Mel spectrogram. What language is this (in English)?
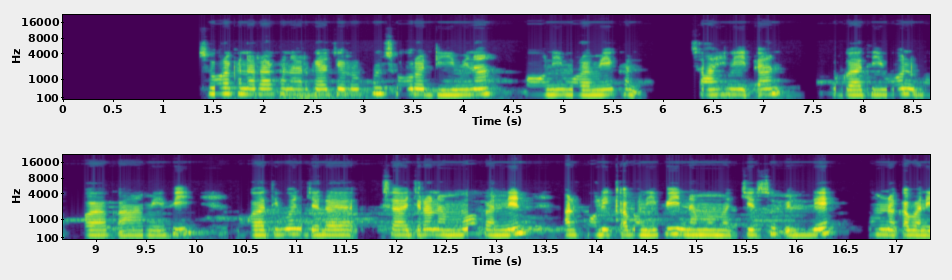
Oromo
